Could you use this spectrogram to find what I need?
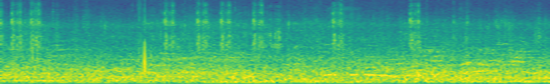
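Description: A crowd of people chatters in a large echoing hall.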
